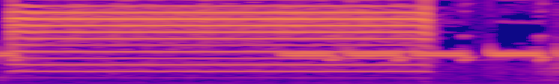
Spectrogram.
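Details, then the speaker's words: Pneupac ventiPAC emergency/transport ventilator during a pre-use check, patient connection port briefly blocked with a thumb: a steady, shrill, continuous pneumatic high-inflation-pressure alarm sounds, then stops, with the high inflation indicator showing red. "then check that the peak inflation pressure reading on the manometer is appropriate for the patient also make sure the pneumatic audible alarm sounds and the high inflation indicator shows red"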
